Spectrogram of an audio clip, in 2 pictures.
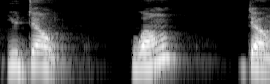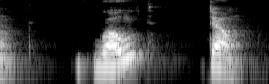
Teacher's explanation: Just like the won't at the beginning that had the long O as in go, don't has it as well.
